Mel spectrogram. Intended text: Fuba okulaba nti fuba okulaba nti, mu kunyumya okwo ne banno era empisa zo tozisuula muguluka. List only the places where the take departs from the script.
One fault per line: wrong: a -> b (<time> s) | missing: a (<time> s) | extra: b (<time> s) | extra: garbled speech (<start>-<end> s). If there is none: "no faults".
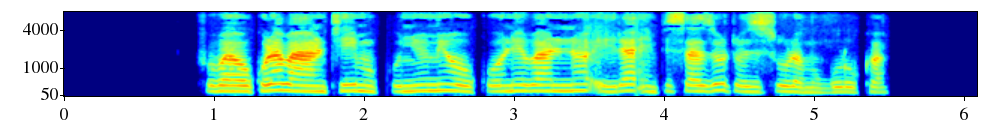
missing: fuba okulaba nti (1.9 s)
